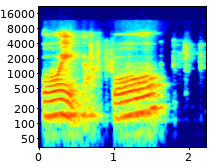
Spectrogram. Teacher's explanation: Aquí, por ejemplo, veo lo siguiente. La O es una vocal abierta. La E es una vocal abierta. Entonces, en este caso, estamos hablando de una ruptura, o sea, un hiato. ¿Simple o acentual?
